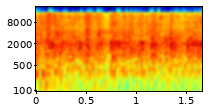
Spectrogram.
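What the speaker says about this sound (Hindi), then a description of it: "एक बार सुखी राम वाला ताली हो जाए" Seminar audience clapping on request, a dense, steady wash of many hands throughout, loud and close, with no break in the applause.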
